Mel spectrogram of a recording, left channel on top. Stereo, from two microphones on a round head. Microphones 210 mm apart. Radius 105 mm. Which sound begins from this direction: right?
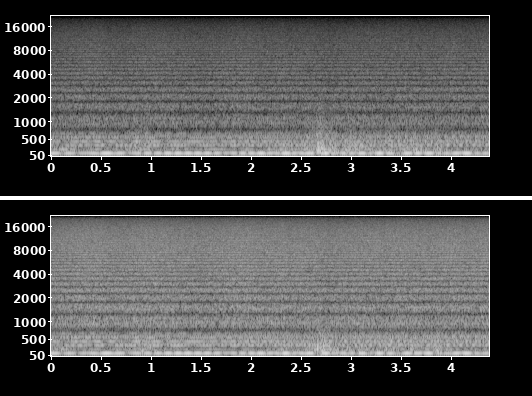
A drone, at 0.0 s.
